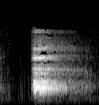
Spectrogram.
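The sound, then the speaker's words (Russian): A single deep breath drawn and released during a guided relaxation exercise, one soft breathy rush that starts abruptly, swells quickly, then fades slowly, heard alone without talk. “сделайте глубокий вдох, выдох”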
